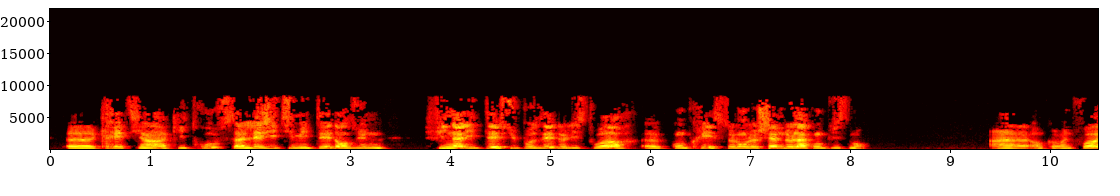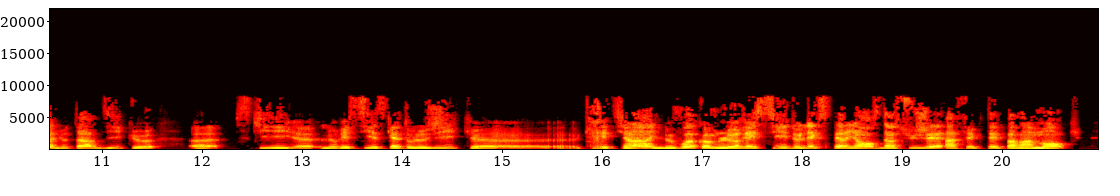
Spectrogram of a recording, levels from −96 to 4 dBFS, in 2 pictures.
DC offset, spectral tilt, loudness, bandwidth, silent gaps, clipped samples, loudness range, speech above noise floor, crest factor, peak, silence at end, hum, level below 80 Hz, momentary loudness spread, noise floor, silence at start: under 0.1%; -5 dB/octave; -26 LUFS; 8.4 kHz; none; under 0.1%; 6 LU; 56 dB; 18 dB; -8 dBFS; 0.35 s; none; -70 dBFS; 13 LU; -82 dBFS; 0.15 s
